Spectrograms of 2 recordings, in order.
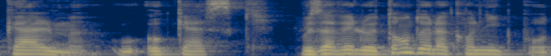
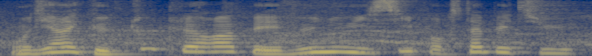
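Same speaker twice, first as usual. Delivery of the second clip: high, shocked exclamations; startled by the noisy crowd; alarmed; 7 semitones higher than usual. Acted. (affolé, voix aiguë)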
